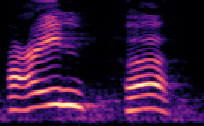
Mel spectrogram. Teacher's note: حلق کے درمیان والے حصے سے. حلق کے درمیان والے حصے سے عین ادا ہوتا ہے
